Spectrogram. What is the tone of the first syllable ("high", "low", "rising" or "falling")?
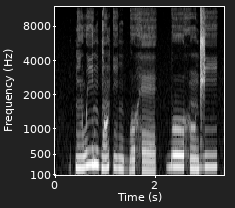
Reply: low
